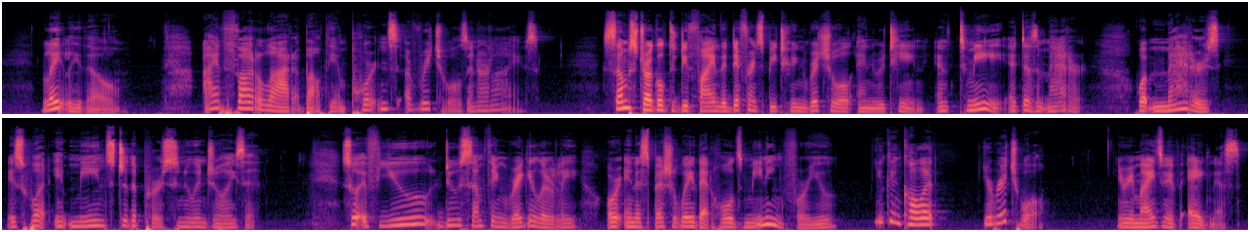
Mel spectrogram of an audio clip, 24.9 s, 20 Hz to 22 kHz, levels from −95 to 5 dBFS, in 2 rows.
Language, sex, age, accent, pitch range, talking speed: English, female, 50-69, American, 125-170 Hz, 165 wpm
